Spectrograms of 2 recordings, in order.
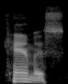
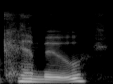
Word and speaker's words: Camus: That's just how I read it, was Camus, and I got so shamed. It's Camus.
